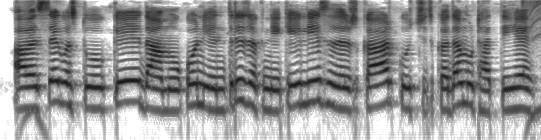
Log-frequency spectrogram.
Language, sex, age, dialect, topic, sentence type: Hindi, female, 25-30, Awadhi Bundeli, agriculture, statement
